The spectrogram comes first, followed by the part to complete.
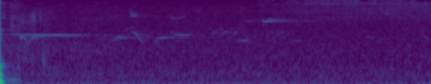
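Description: Faint outdoor ambience with a few small birds chirping: scattered short, high chirps over low background hiss.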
